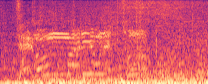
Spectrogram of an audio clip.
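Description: Anime soundtrack: a character's voice calling out an attack over dramatic background music and a steady low rumbling sound effect.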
